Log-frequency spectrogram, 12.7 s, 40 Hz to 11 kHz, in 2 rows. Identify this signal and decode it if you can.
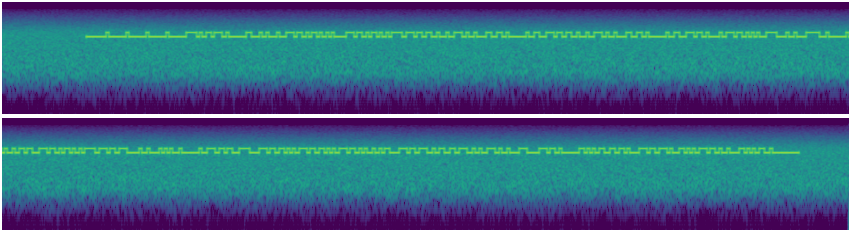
RTTY (50 baud, 450 Hz shift), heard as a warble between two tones, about 2150 Hz centre. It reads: CQ DX DE PA8W PA8W K YO5FL DE M6ALO R R FB NINA. RIG HR 40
